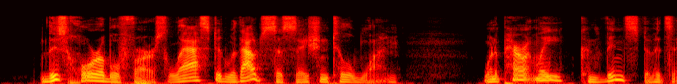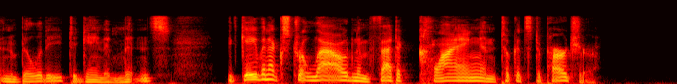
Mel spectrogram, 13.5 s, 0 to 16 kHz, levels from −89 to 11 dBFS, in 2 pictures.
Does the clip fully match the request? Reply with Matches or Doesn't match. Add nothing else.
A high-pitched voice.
Doesn't match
